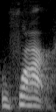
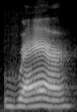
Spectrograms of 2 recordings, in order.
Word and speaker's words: Rare: I understand my English and uh I would want to think that it is pronounced rare which is also kind of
